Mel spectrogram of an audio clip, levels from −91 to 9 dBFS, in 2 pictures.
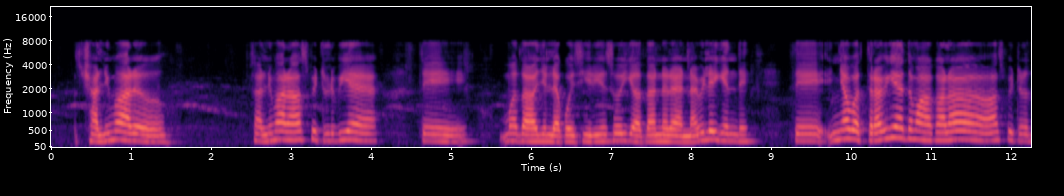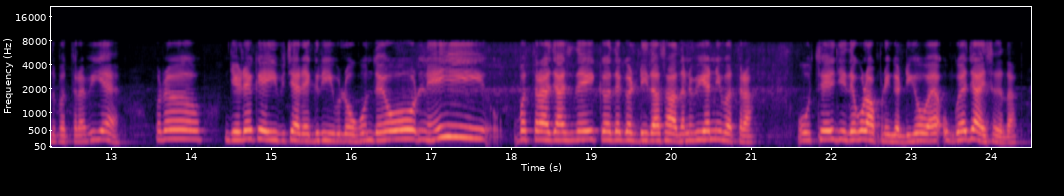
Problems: none marked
